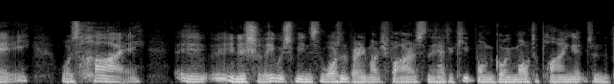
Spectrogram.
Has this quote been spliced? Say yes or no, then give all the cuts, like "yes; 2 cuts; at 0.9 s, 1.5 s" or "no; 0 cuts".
no; 0 cuts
